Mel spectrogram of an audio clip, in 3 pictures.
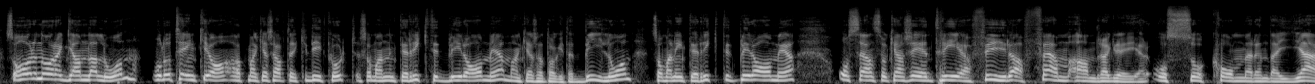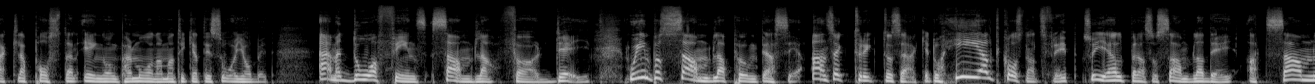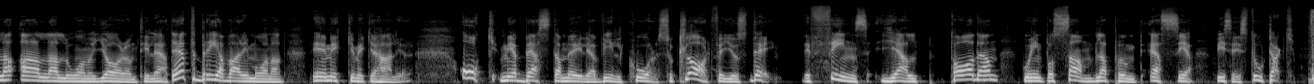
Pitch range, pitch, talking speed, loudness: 135-195 Hz, 165 Hz, 195 wpm, -19 LUFS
